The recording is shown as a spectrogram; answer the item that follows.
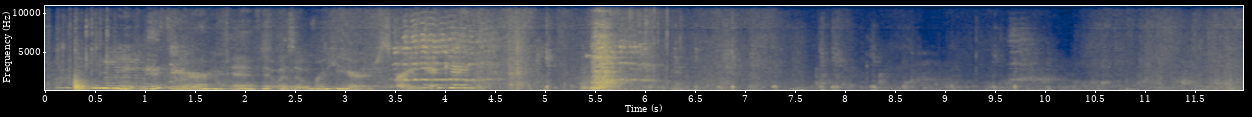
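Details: Goat on a home farm bleating during morning chores: a wavering, quavering bleat with stepped harmonics in the first few seconds, then a shorter bleat near four seconds, with a woman's speech and clattering farm noises around it.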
